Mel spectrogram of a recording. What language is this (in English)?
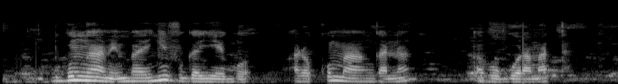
Kinyarwanda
